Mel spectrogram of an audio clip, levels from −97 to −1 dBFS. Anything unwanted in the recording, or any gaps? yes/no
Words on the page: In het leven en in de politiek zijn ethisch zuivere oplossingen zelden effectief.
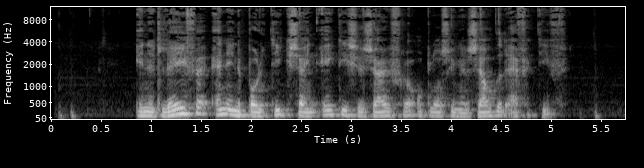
no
